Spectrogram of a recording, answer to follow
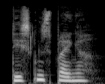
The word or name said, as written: diskenspringer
